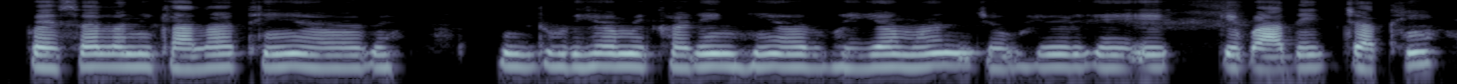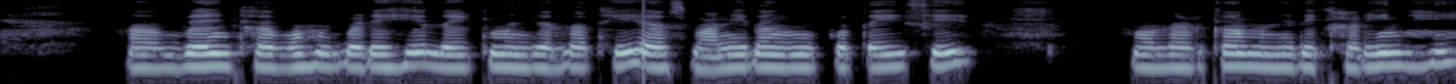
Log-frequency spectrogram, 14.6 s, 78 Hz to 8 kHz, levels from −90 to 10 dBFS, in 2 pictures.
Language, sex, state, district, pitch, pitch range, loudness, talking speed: Chhattisgarhi, female, Chhattisgarh, Jashpur, 200 Hz, 195-210 Hz, -27 LUFS, 170 wpm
